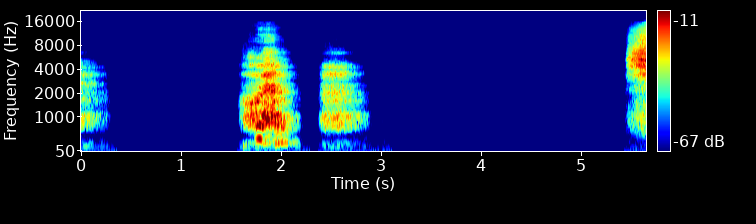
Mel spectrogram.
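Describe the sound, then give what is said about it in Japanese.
A nervous person takes a deep breath: a short breath, then a long airy inhale and exhale, and another breath starting at the end, with silence between. “深呼吸ですか？”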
